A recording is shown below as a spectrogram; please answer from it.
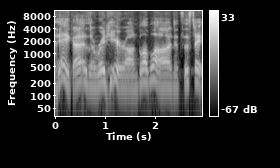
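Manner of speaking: put-on classic old-school radio announcer patter. Showing how people opened a radio segment, in the old radio voice. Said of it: "the old radio voice".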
